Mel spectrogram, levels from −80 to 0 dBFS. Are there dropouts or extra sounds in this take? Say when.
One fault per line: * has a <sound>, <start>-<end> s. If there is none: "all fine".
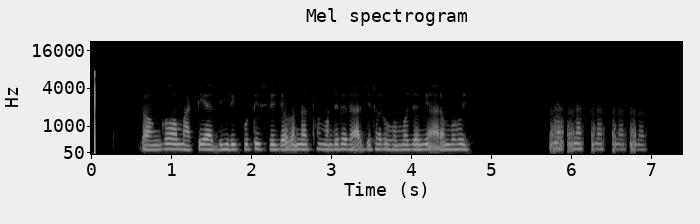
* has a laugh, 5.7-7.0 s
